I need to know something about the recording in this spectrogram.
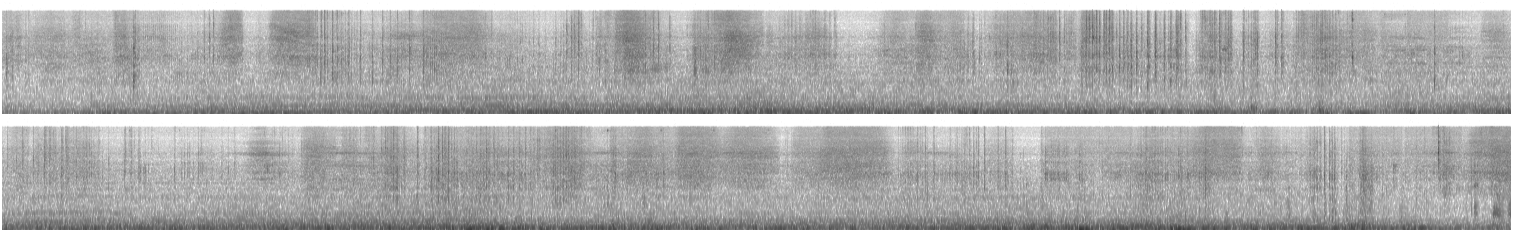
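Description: Car cabin noise while driving: a steady low engine and road rumble that grows louder about a second in as the car gets under way, with the engine note rising and falling.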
